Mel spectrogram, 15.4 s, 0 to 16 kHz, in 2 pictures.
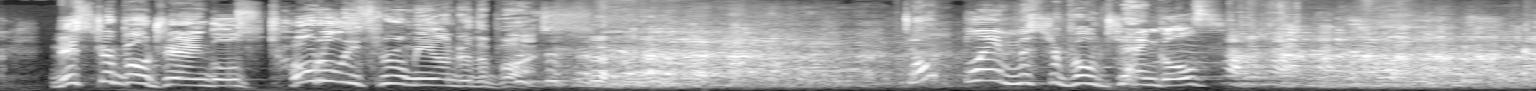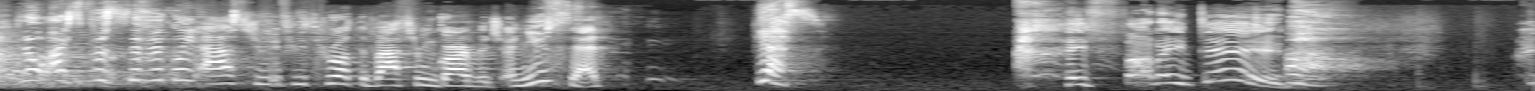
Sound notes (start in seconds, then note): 2.6 crowd laughing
